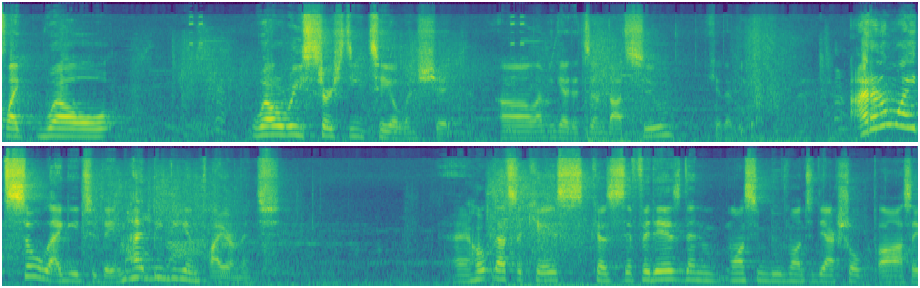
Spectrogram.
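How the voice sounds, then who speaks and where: A man from Brazil with a light Brazilian accent, chatting casually and rambling with many fillers while livestreaming a game. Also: fairly high pitch. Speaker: streamer.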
